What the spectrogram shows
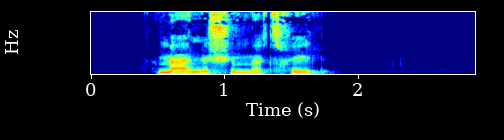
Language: Kabyle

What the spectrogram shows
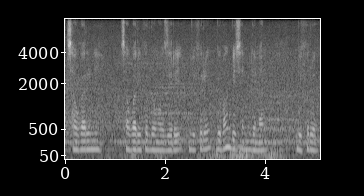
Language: Bodo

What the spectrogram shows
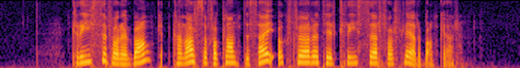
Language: Norwegian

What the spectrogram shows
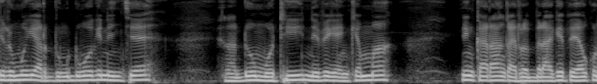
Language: Masai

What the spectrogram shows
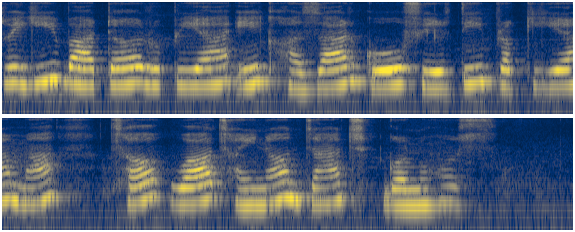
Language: Nepali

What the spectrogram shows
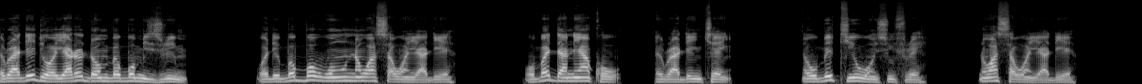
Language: Akan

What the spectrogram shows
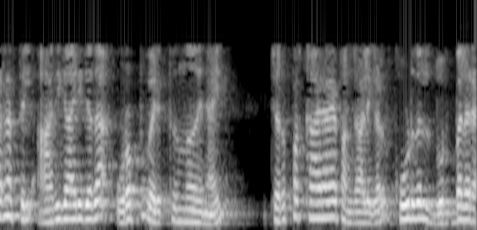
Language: Malayalam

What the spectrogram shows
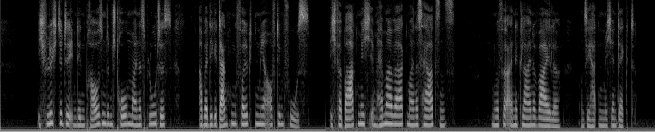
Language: German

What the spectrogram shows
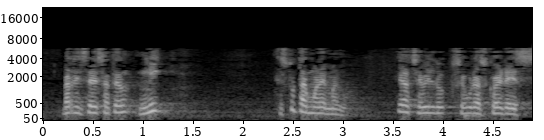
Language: Basque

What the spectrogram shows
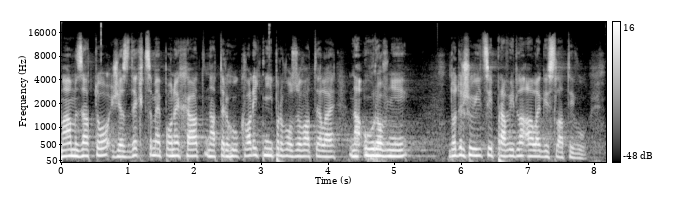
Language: Czech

